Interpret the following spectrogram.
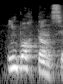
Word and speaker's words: importância: nosso gabarito tá bem importância importância a ser esse aqui é uma paroxítona porque a sílaba tônica é a penúltima e ao mesmo caso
